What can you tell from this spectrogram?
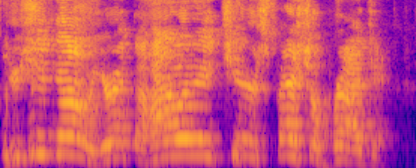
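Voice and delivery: high chirpy gnome; cheery little gnome explaining. Acted. GM gnome voice continues.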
